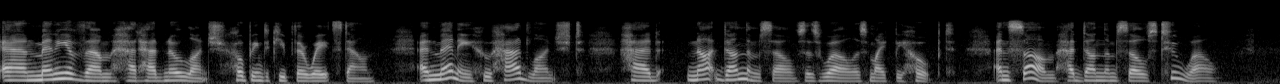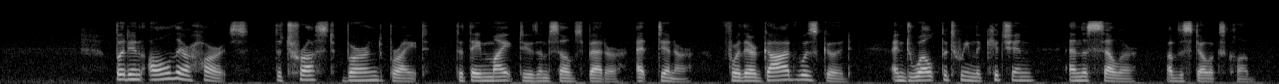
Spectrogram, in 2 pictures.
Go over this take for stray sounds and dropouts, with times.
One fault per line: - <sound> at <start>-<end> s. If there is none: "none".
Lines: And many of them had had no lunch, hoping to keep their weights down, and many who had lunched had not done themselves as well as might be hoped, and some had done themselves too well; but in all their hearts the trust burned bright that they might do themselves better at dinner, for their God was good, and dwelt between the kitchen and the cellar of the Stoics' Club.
none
